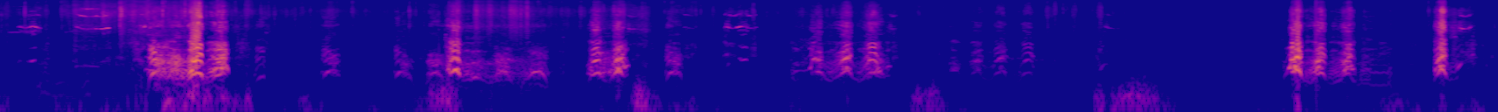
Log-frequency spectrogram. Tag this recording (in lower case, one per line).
dog
pets
animal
